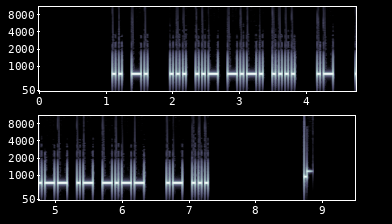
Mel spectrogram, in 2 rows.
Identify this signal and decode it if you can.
Morse code, heard as a keyed tone, about 25 wpm, 690 Hz. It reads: IN SUCH A WAY AS
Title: Sets of 5 Words Encore 25wpm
